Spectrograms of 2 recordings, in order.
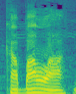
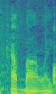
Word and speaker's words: Kabbalah: Eu fiquei sabendo que a pronúncia correta é Kabbalah, não é Kabbalah.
